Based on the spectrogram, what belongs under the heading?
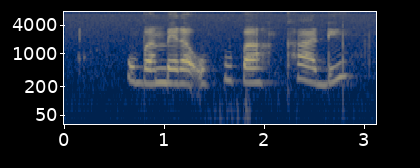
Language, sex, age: Venda, female, 25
